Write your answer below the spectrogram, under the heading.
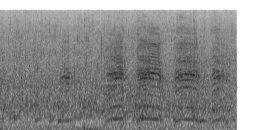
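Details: Duck giving a few rasping quacks, rising and falling, spaced about half a second apart, over a running-water hiss. The quacks are partly masked by the noise.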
